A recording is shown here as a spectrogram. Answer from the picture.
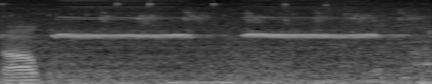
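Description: A night insect calling: a steady high-pitched trill in pulses of under a second, repeating about once a second.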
